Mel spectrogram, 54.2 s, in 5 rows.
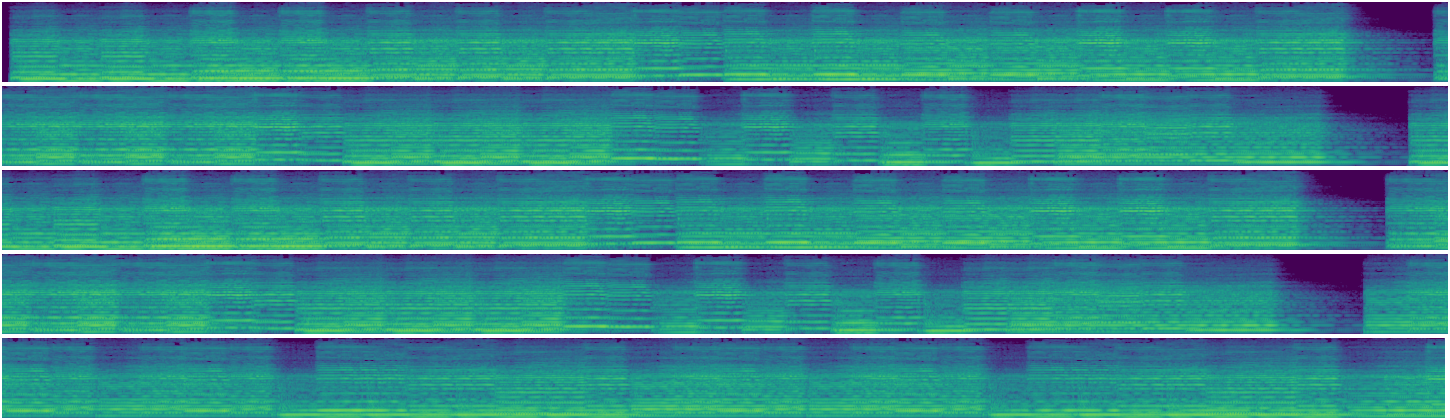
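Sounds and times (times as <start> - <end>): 
cello duet: 0.0 - 54.1.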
